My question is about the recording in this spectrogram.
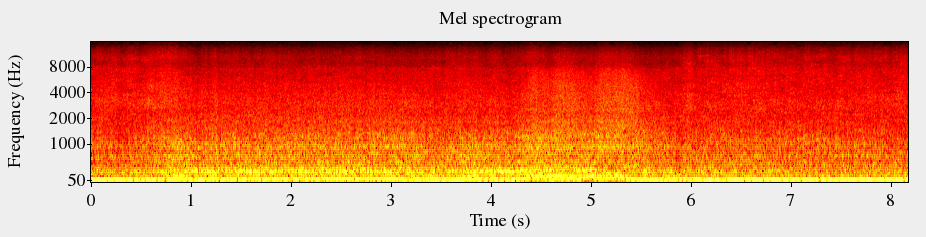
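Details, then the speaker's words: Freshly built 454 big-block Chevy, ported 781 heads, 10.2:1, Clay Smith hydraulic roller cam: deep, strong rumble swelling with throttle and settling back, even firing; carb needs tuning. "that sounds crisp definitely needs some carb tuning"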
